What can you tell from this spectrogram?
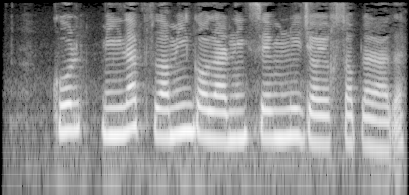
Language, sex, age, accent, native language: Uzbek, female, 18-24, Qashqadaryo, Uzbek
